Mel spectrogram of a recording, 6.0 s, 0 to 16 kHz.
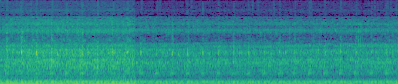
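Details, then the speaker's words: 1972 Chevy C20 V8 started cold after 19 years sitting, deep idle with faint quick regular ticking under the hood; source not identified, alternator swaying and a possible exhaust leak also noted. "you can hear some kind of ticking underneath the hood"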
